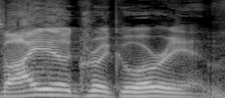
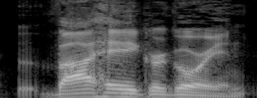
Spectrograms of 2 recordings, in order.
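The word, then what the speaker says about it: Vahe Gregorian: So there's this guy V Gregorian. I hope I'm pronouncing his Va Gregorian. Va Gregorian. Vah. Vah Gregorian.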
